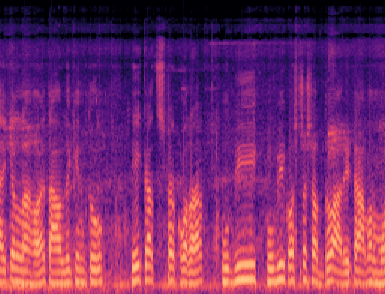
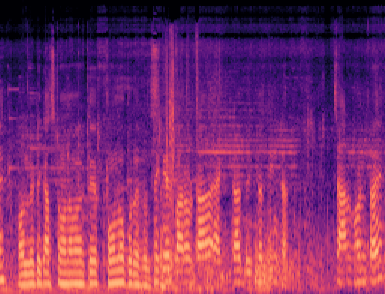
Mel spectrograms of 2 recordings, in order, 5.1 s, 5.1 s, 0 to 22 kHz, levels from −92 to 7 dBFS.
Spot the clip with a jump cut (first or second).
second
